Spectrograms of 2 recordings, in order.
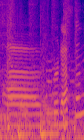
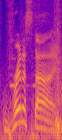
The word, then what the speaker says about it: Vredestein: Vredestein? Nope, it's Vredestein, and they're the name of today's sponsor. Hey, can you answer a question? How do you pronounce this? Vredestein? No, wrong, it's Vredestein. They've been Europe's premier first-class tire maker for over a century. Vredestein? Vredestein? Edestein. Yeah, it is steam.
